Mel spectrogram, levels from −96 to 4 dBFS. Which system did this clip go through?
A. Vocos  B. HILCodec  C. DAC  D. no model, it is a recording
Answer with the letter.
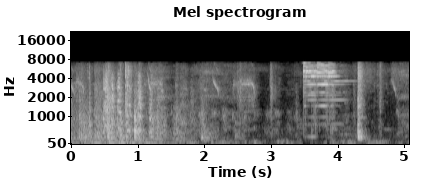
D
